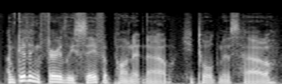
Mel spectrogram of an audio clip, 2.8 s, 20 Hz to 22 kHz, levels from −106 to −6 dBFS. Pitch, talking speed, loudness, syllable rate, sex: 100 Hz, 235 wpm, -19 LUFS, 6.0 syllables/s, male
